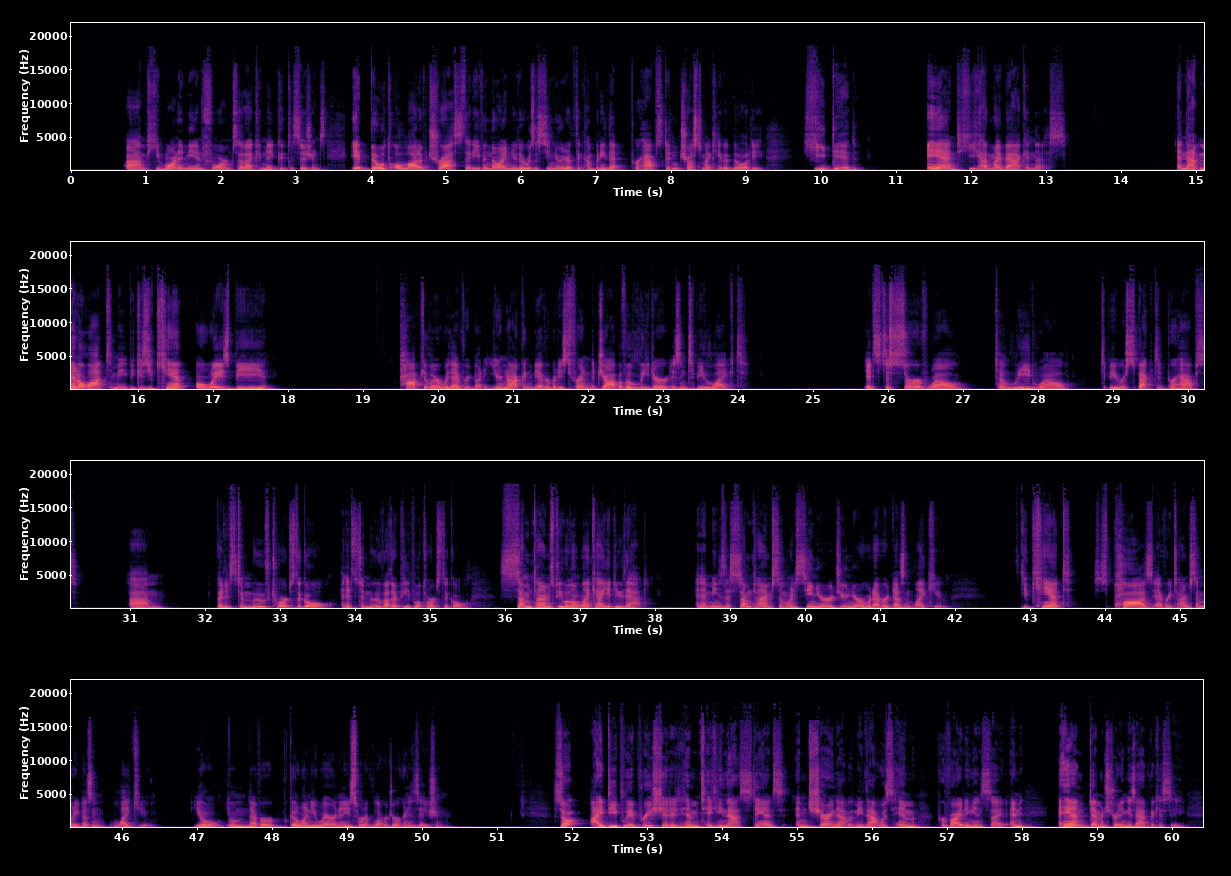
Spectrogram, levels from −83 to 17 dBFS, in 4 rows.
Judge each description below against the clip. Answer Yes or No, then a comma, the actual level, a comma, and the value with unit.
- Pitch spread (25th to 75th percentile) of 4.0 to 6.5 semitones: No, average, 3.0 semitones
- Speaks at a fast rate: No, average, 170 wpm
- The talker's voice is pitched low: Yes, low, 115 Hz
